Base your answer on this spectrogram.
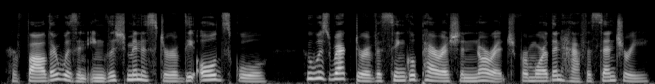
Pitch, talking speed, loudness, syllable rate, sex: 175 Hz, 230 wpm, -20 LUFS, 5.9 syllables/s, female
